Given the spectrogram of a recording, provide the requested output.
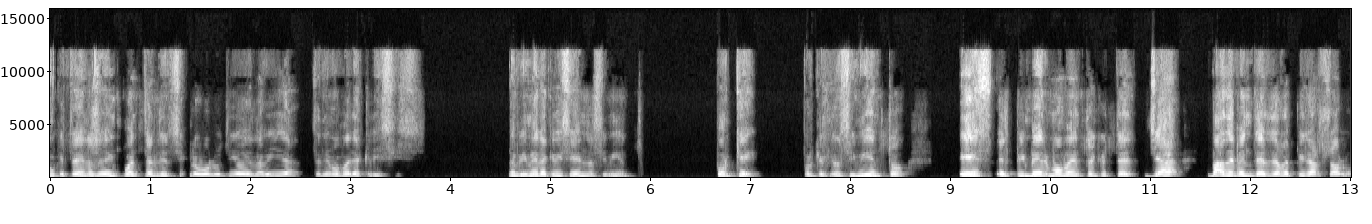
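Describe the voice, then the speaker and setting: Speaking at a fairly quick pace, a man with a high pitch and a dark, mellow tone shows ordinary pitch variation. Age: 70s. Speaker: retired educator. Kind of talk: motivational talk.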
